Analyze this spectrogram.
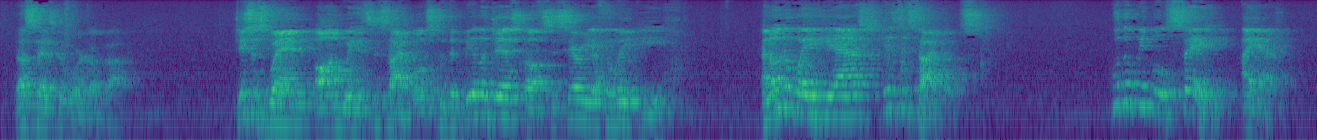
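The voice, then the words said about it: Speaks English with an accent. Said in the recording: “You will hear this lesson with an accent ... it's your accent”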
